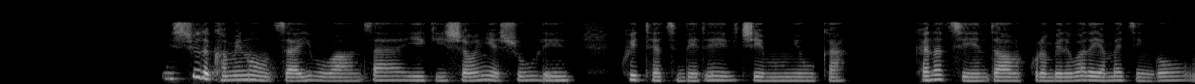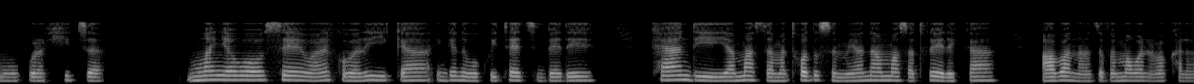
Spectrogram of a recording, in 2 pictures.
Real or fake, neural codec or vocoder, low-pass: fake; codec, 16 kHz, 0.4 kbps, LongCat-Audio-Codec; 7.2 kHz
